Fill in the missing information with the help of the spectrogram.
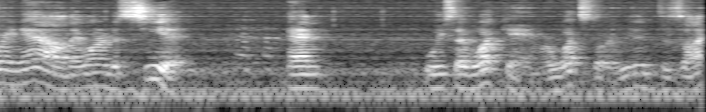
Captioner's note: laugh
